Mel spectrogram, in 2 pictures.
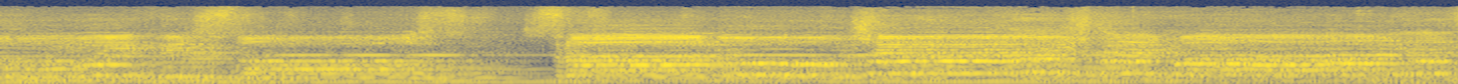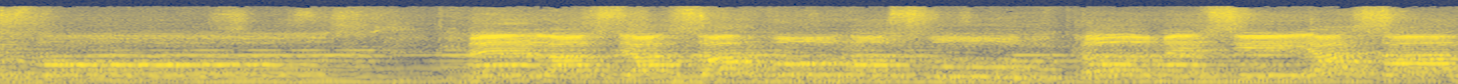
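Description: A mixed church choir singing a hymn in long held phrases, with short breaks between phrases about three and ten seconds in.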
